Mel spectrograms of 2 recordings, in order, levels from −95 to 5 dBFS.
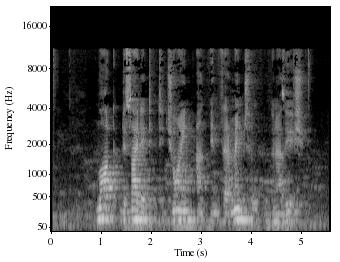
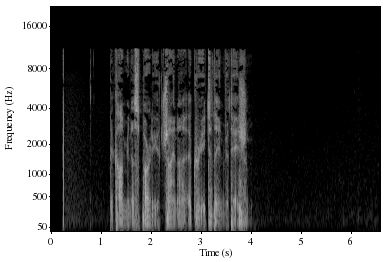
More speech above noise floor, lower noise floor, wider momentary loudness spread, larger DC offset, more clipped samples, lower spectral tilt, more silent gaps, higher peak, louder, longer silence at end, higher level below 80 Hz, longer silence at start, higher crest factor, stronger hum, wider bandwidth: second, 24 dB vs 48 dB; second, -48 dBFS vs -80 dBFS; first, 13 LU vs 8 LU; neither; neither; first, -5 dB/octave vs -2.5 dB/octave; neither; about the same, -4 dBFS vs -2 dBFS; first, -24 LUFS vs -31 LUFS; second, 0.25 s vs 2.65 s; first, -42 dBFS vs -56 dBFS; second, 0.05 s vs 1.2 s; second, 20 dB vs 34 dB; neither; about the same, 11.5 kHz vs 12 kHz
